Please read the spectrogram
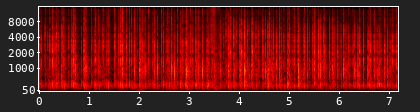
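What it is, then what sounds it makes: Full cardboard box. Long nails and fingertips rapidly tap and scratch the sides of a medium printed cardboard box for a car top cover, full with the product. The result is a dense, continuous stream of dry, hollow taps with almost no ring, mixed with papery scratching across the whole clip.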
